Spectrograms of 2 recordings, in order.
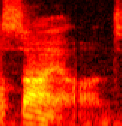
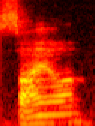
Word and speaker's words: Scion: So this is the Royal Scions. Is that how you pronounce that? Scion? Like Scion Yeah. of Darkness?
